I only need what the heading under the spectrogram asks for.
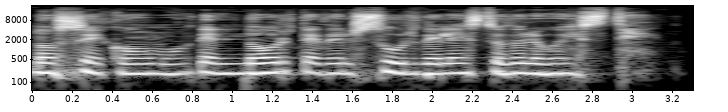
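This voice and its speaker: A woman pastor preaching a sermon with passion, moving between hushed and loud passages, moved by her own words and calling the congregation to repeat after her. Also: on the low side, completely flat delivery, takes it slowly, big-room sound.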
